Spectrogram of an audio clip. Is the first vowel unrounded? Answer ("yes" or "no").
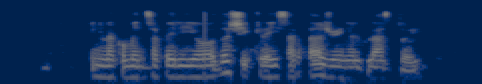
yes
